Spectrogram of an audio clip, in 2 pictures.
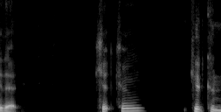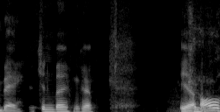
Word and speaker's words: Kitkun Bay: Kitkun Bay.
